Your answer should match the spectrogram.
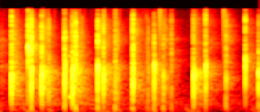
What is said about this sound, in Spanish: Un aplauso para vosotros.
